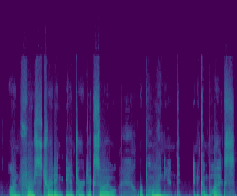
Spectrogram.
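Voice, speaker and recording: A man with a relaxed tone and fairly low pitch talks at a very slow pace, his voice somewhat breathy. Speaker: ASMR streamer and horror story reader. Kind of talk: horror story reading for a live stream. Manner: relaxed, ASMR-style.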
